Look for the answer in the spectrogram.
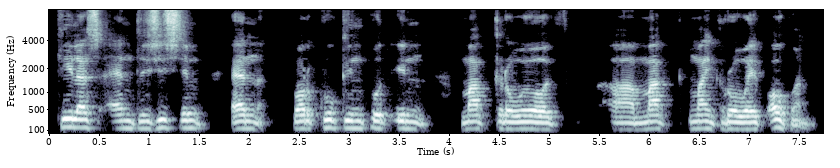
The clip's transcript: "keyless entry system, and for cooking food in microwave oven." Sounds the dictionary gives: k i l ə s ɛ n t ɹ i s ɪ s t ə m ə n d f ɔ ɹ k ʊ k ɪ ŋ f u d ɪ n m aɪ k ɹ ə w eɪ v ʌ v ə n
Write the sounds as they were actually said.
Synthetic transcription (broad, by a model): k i l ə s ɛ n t i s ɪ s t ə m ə n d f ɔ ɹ k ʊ k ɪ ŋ p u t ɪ n m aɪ k ɹ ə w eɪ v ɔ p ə n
